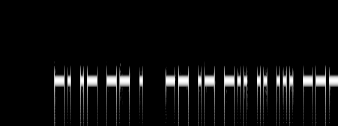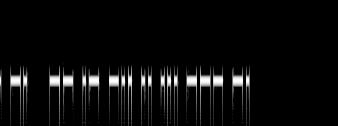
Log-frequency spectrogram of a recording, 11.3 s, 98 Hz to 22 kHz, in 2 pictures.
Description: Morse code, heard as a keyed tone, about 22 wpm, 700 Hz. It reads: NAME MADISON MADISON
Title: K1USN SST QSO Practice 22wpm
